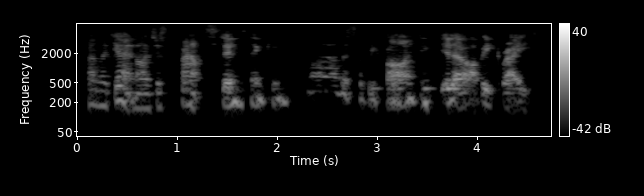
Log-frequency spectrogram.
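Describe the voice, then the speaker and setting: A woman with a British accent and a medium pitch sounds somewhat breathy. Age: 60s. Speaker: cancer survivor interviewee. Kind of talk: interview.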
